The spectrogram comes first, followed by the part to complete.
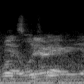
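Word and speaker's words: Wilkes-Barre: gonna have his placement Wilkes Bar, right? Barry. And then is that how you say it? I've heard different things. I think it's Barry. Wilkes Barre.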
